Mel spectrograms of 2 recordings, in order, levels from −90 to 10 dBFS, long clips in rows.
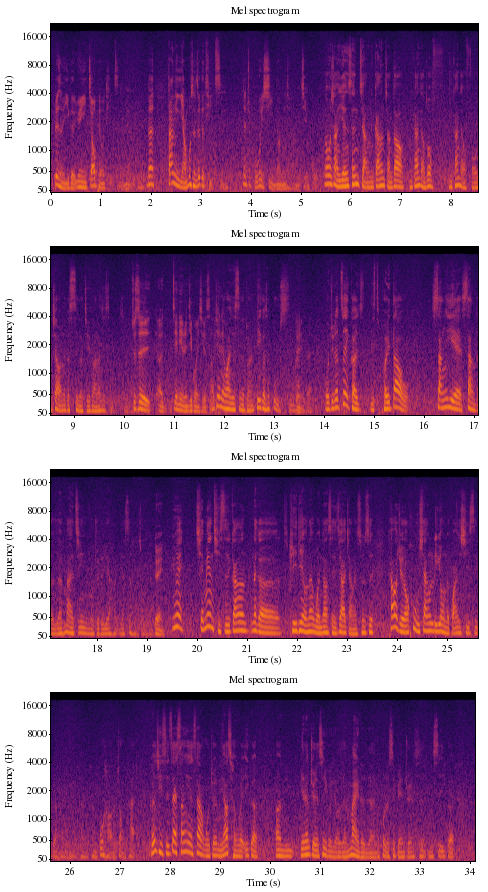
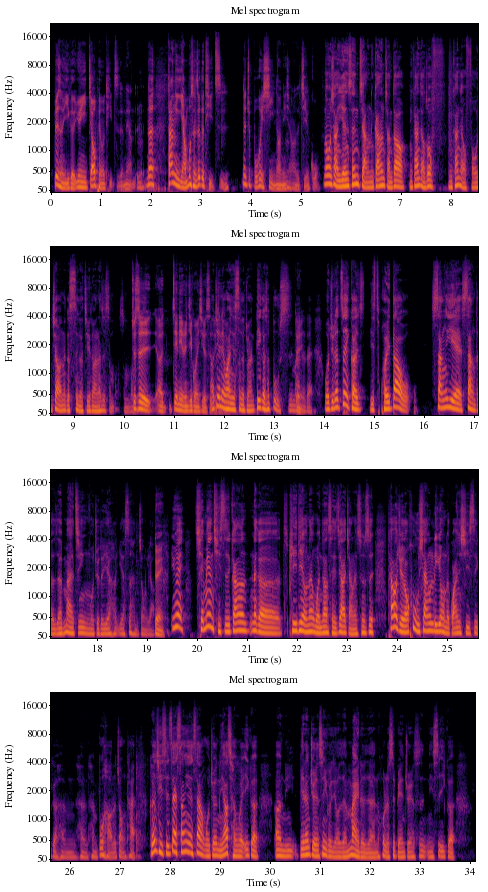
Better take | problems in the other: second | hiss; noticeable; throughout; 15 dB below the speech

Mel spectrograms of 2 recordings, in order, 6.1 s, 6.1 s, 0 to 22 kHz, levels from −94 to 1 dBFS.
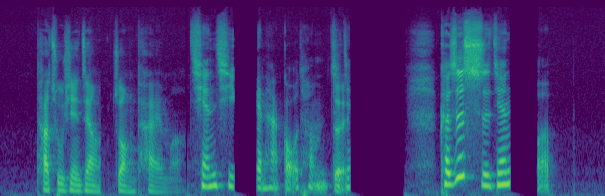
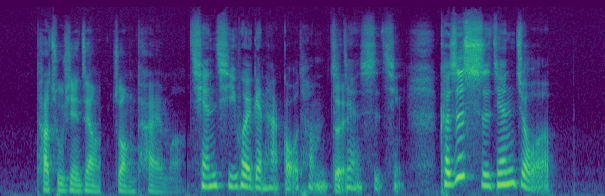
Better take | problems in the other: second | audio cutting out; at 2.5 s, at 3.5 s for 0.5 s and at 5 s

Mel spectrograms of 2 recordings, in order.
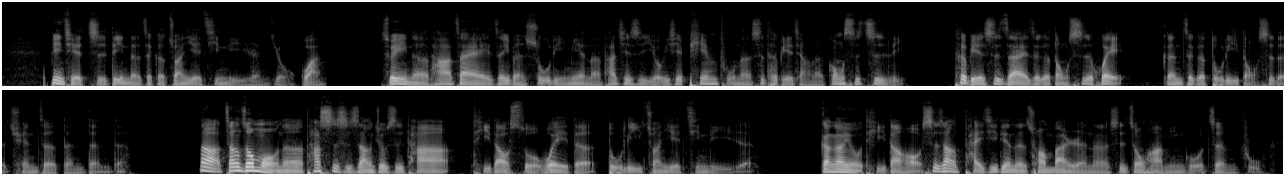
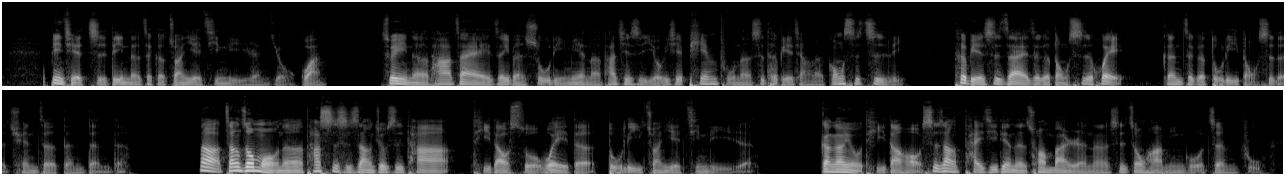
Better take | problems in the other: neither | none

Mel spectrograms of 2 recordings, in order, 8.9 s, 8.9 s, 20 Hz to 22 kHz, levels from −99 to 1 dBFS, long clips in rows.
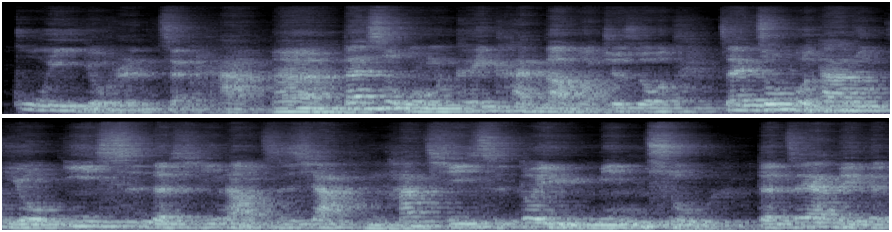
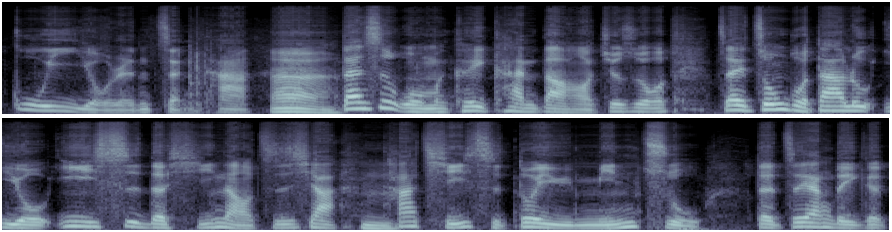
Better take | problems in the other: second | off-mic speech; far // room echo; noticeable; dies away in 0.6 s

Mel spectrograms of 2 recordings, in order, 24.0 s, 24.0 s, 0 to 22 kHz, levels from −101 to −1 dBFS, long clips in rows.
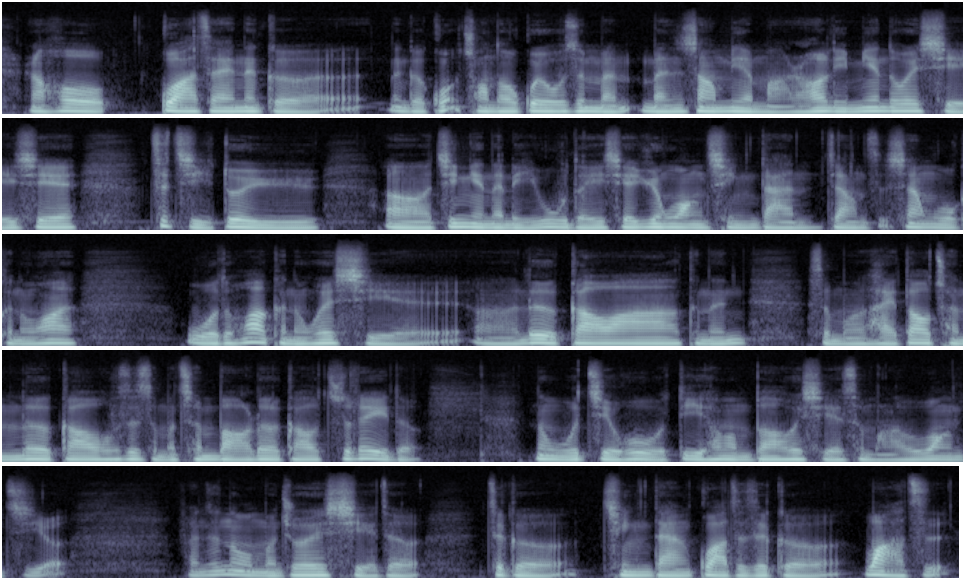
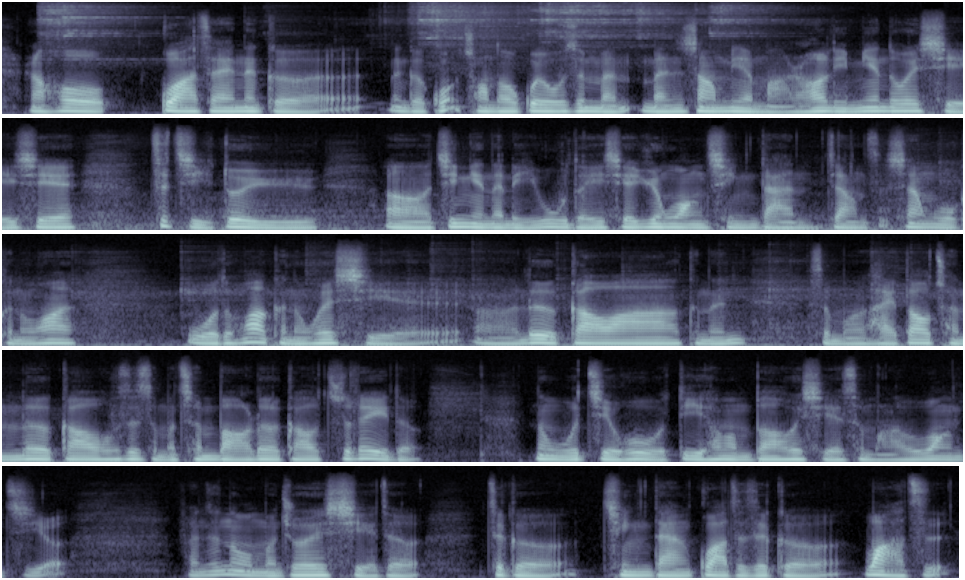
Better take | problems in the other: first | household noises; noticeable; until 14 s; 15 dB below the speech

